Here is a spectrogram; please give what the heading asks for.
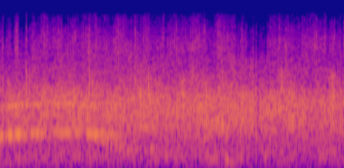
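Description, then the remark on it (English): An audience bursts into sustained hand clapping for God, a dense, steady wash of applause that holds at an even level throughout, with a faint high whistle-like tone briefly audible at the start. “Can somebody give God a hand clap?”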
